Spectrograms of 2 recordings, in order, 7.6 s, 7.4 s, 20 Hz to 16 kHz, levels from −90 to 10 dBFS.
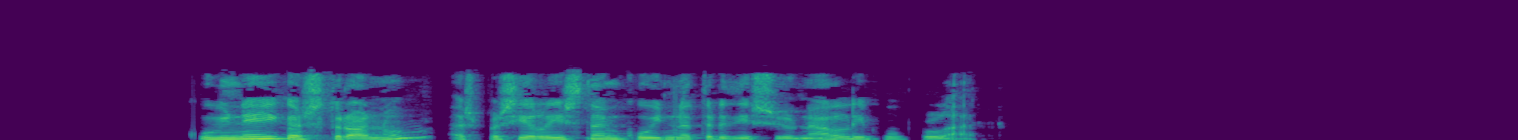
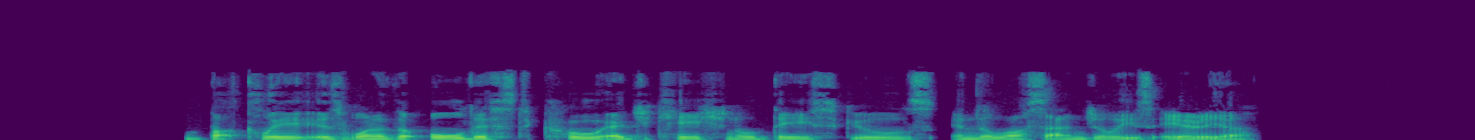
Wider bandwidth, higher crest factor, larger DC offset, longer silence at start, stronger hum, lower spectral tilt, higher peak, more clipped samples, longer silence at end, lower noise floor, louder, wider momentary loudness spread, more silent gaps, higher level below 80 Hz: about the same, 8.2 kHz vs 8.2 kHz; about the same, 20 dB vs 20 dB; neither; about the same, 1 s vs 0.95 s; neither; second, -4.5 dB/octave vs -7 dB/octave; about the same, -2 dBFS vs 0 dBFS; neither; first, 2.7 s vs 1.1 s; about the same, under -90 dBFS vs under -90 dBFS; about the same, -19 LUFS vs -19 LUFS; first, 12 LU vs 7 LU; about the same, 2.19-2.24 s vs 4.70-4.75 s; second, -58 dBFS vs -50 dBFS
